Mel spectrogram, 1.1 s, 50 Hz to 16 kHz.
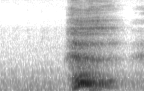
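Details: Single abrupt, voiced gulping hiccup, recorded 20 September 2019 at night. Persistent intractable hiccups since 9 December 2015, every 1–3 seconds, with breathing and choking spasms and erratic stomach sphincter control. Cause undetermined.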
